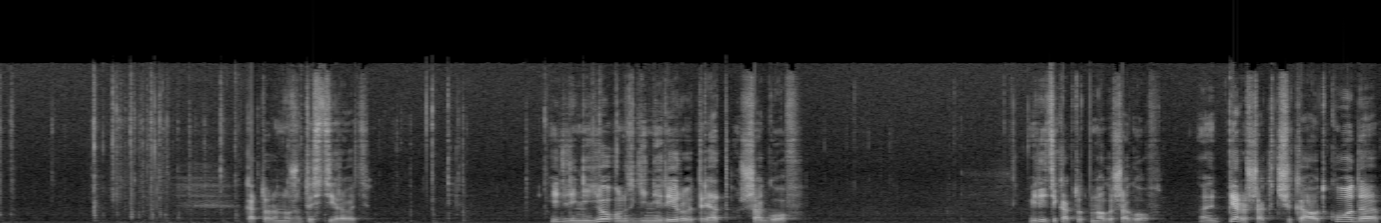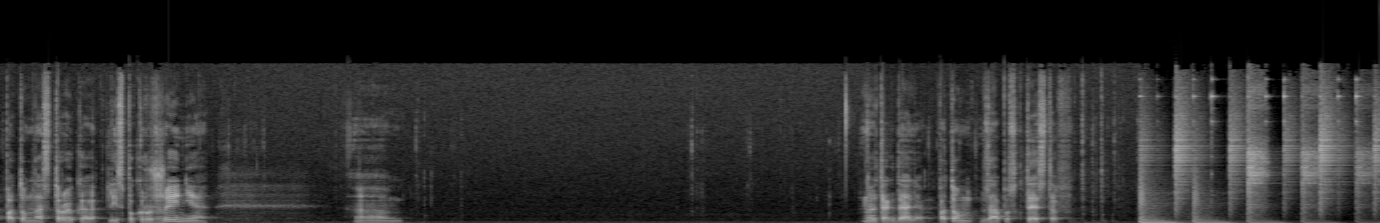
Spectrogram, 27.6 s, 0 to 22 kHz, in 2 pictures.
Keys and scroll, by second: 0.0-3.3 typing, 4.3 ctrl+c, 4.4 ctrl+c, 5.9 ctrl+x, 6.1 o, 6.7-7.3 Up, 7.3 Up, 8.0 Up, 8.6 Down, 9.5 Up, 10.0 Right, 10.9 Down, 11.3 Down, 11.6 Right, 11.8 Right, 11.9 Right, 11.9 Right, 12.0 Right, 12.5 Left, 12.8 Down, 13.0 Down, 13.2 Down, 13.5 Down, 13.7 Down, 14.2 Down, 14.5 Down, 14.8 Down, 15.0 Down, 15.1 Down, 15.1 Down, 15.2 Down, 15.8 Up, 15.9 Up, 16.1 Up, 16.3 Up, 16.7 Up, 17.5 Down, 17.8 Down, 17.8 Page_Down, 18.7 Page_Down, 20.7 Page_Down, 21.2 Down, 21.9 Down, 21.9 Down, 22.5 Down, 22.8 Up, 23.1 Up, 23.4 Page_Up, 24.6 ctrl+x, 24.7 o.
